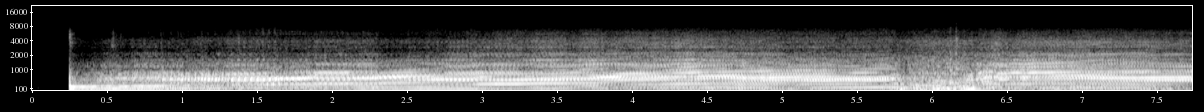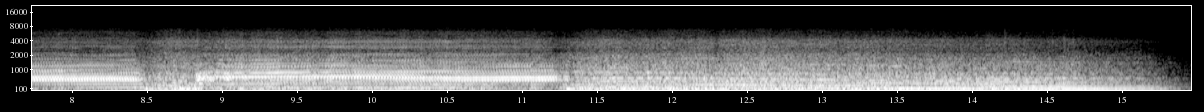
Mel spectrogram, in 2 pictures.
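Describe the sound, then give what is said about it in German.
An F1 sports car engine roars loudly and steadily on a test drive, its pitch climbing under acceleration. Three sharp drops mark gear shifts, and each is followed by another rise. No voices are heard. “Jetzt habe ich so viel über den F1 geredet. Allerhöchste Zeit, dass wir ihn kurz Probe fahren.”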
